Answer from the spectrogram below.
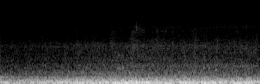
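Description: A steady, continuous low rumble of a car driving along a road, like road and engine noise heard from inside the vehicle, holding at an even, fairly loud level with no voices.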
